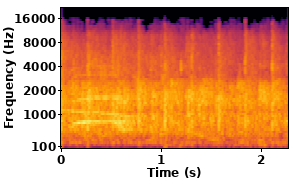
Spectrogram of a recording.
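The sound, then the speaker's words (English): A crowd claps steadily, a dense, even patter of many hands that holds at a fairly loud level for the whole two seconds, with no voices standing out. “Clap if you're not looking for a job at a podcast company.”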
